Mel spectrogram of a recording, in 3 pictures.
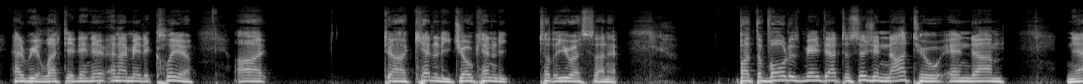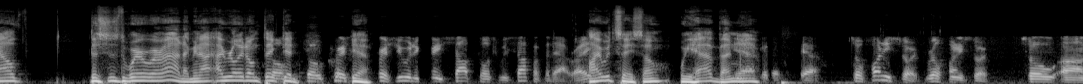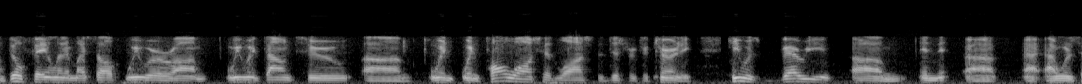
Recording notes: take calls from the audience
